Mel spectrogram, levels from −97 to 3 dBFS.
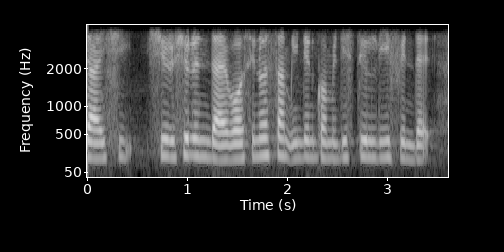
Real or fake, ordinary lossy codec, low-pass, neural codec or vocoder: fake; none; 3.6 kHz; vocoder, 44.1 kHz, 128 mel bands every 256 samples, BigVGAN v2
